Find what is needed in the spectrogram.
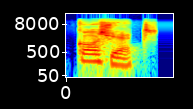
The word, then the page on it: courgette: Indian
